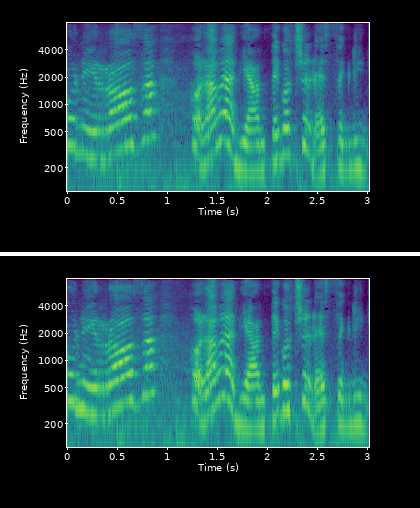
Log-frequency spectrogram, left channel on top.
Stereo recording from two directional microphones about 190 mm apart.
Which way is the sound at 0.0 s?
15° right (ahead or behind).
